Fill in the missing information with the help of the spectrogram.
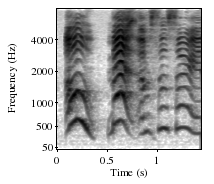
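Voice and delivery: high, loud burst of apology; surprised apology. Real, not acted. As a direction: exclaim as if just noticing, then apologise. Suddenly notices a viewer's host.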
